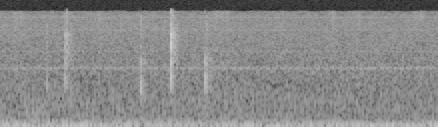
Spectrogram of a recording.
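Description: Four small clicks in quick succession, from the buttons of a rechargeable hand warmer and power bank being pressed to switch off its vibration and flashlight functions. A steady low hum runs underneath.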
